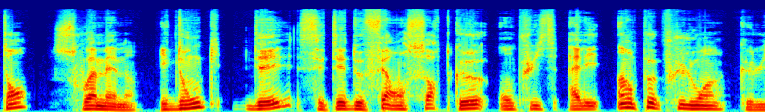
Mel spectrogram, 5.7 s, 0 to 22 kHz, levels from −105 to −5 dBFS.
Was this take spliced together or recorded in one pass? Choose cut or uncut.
cut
